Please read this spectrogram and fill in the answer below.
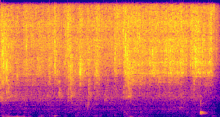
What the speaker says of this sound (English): I'm going to rinse out the few remaining little seeds that are in there.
